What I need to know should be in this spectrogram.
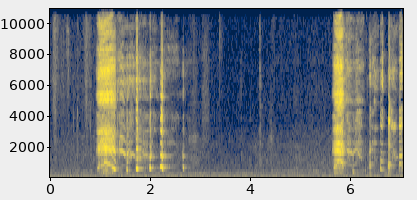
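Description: A young woman squeals and exclaims excitedly into a microphone.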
